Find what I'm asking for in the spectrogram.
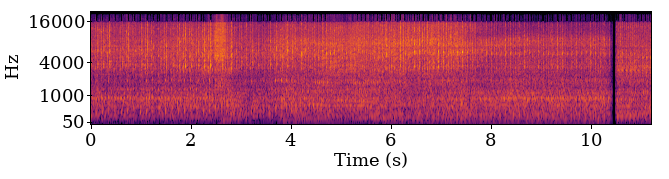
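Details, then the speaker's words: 1948 Chevy abandoned 58 years, first runs with no oil seen reaching the top: old inline engine idles with busy clatter and a dull uneven knock underneath; owners unsure if it is a rod knock. "I don't know if that's a rod knocking or not runs like a dang sewing machine though"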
